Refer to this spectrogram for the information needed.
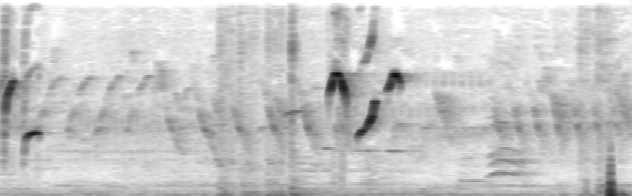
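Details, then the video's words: Gelatik batu, the cinereous tit, giving a lure call to prompt other birds to sing: paired high whistles at the start, then three ringing whistled notes midway, with faint twittering and a sharp knock near the end. "PANCINGAN BURUNG GELATIK BATU"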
